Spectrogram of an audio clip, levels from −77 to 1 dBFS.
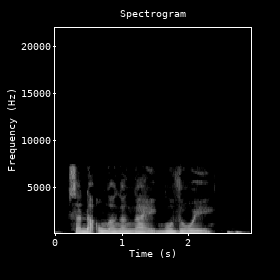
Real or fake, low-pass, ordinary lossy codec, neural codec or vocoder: real; 7.2 kHz; MP3, 48 kbps; none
